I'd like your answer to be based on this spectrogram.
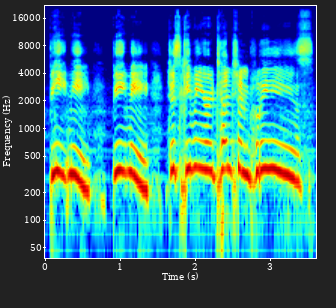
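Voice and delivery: high-pitched, begging creature cry; Milo. A narrator's reading. Creature begging the marauder for attention, high pleading cry. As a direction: beg desperately in a put-on high voice. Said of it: "Milo cried".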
